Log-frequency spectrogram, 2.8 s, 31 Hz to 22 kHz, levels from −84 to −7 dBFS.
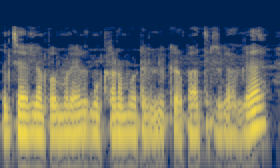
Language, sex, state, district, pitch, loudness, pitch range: Tamil, male, Tamil Nadu, Kanyakumari, 120 Hz, -18 LUFS, 120-125 Hz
